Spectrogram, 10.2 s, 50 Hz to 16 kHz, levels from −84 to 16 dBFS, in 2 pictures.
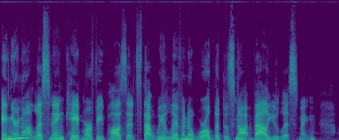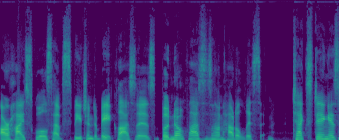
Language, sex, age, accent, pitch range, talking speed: English, female, 20-39, American, 150-195 Hz, 205 wpm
